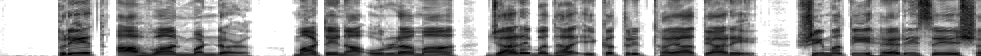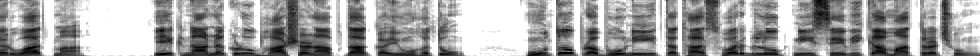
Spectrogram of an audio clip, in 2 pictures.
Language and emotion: Gujarati, neutral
